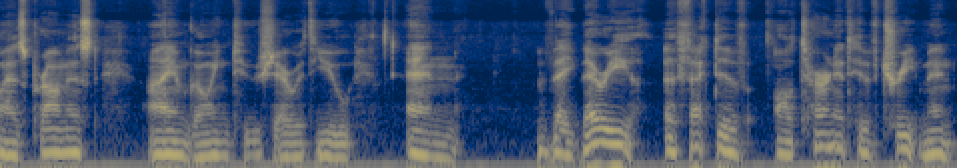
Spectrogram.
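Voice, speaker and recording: A vlogger cooks in his kitchen while talking casually to the camera in a rambling monologue, full of fillers and restarts. His voice is low-pitched and a little mellow, with slight background noise.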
